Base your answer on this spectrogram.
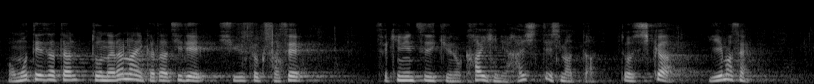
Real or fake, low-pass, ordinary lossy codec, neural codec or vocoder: real; 7.2 kHz; none; none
